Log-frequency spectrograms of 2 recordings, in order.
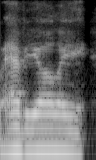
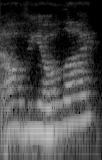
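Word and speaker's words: alveoli: into pockets and crevices um in your um avioli Alexa, how do you pronounce that word in your lungs? Avioli airbags. Are you asking about alvoli?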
